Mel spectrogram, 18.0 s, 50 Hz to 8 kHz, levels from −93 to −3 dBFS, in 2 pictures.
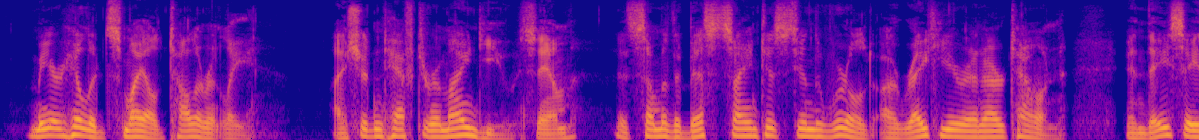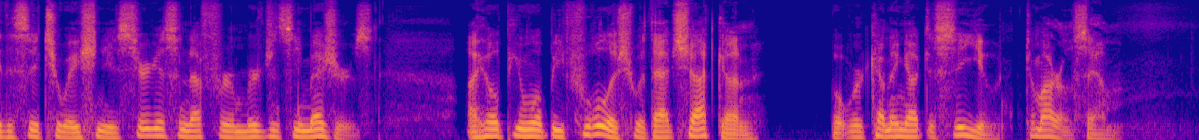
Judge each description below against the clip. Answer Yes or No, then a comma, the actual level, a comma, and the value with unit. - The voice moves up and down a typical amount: Yes, average, 4.6 semitones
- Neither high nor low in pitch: No, low, 125 Hz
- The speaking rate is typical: Yes, average, 185 wpm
